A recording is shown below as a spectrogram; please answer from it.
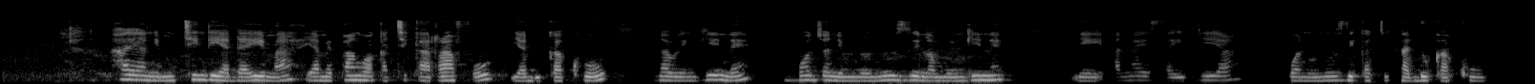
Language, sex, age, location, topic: Swahili, female, 18-24, Kisumu, finance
